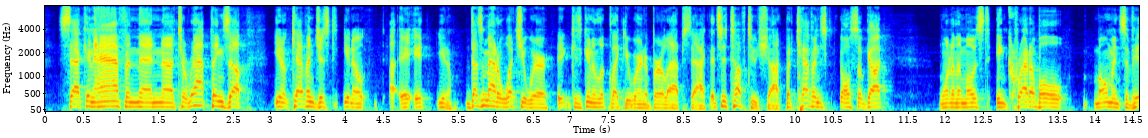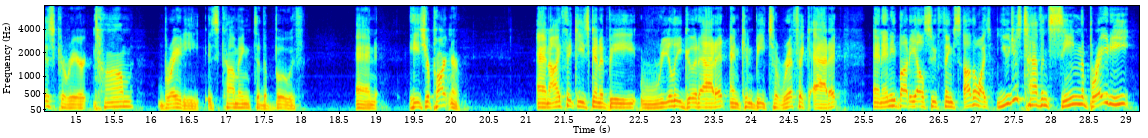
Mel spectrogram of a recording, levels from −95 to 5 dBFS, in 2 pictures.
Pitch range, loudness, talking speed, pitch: 110-140 Hz, -20 LUFS, 190 wpm, 120 Hz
